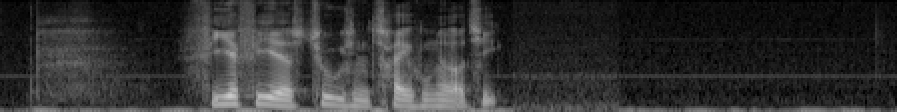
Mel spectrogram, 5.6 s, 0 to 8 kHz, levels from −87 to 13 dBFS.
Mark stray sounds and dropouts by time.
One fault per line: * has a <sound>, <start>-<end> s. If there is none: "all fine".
all fine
